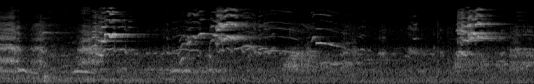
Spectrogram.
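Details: Rainbow lorikeets feeding in a guava tree in a backyard in Brisbane, Australia: harsh, screechy squawks and shrill chattering bursts, several loud outbursts separated by quieter chatter.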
